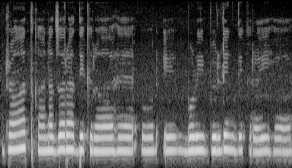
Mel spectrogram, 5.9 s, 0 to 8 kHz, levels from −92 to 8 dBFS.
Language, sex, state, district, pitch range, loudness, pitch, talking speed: Hindi, female, Rajasthan, Bikaner, 205-215 Hz, -13 LUFS, 210 Hz, 135 wpm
